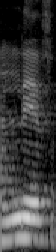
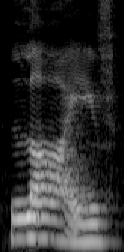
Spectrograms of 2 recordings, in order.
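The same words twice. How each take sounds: First: The vowel sounds like ih. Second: The vowel sounds like eye. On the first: Someone resides somewhere or spends a life. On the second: Something is happening right now.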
